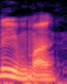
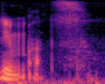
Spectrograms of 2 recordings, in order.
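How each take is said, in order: First: The name is said with English pronunciation. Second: The name is said with Croatian pronunciation. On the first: The speaker calls it wrong. "Po angielsku to Rimac" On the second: The speaker calls it right. "Po ich niemu wymawia się Rimac"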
